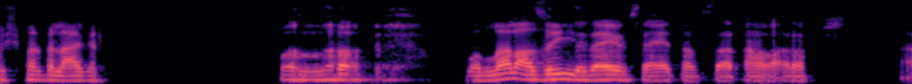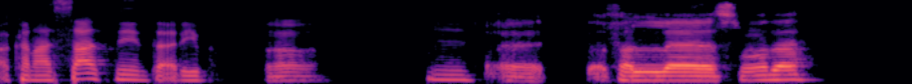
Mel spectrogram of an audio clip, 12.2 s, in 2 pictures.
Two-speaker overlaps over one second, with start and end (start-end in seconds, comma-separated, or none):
none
